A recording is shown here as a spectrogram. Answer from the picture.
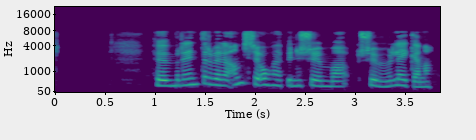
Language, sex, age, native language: Icelandic, female, 18-19, Icelandic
